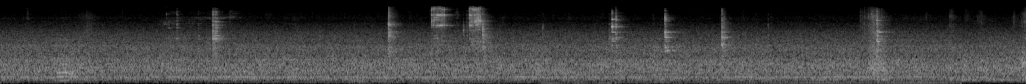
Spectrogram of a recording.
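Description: A wrench and bolts clinking against a steel turbo mounting bracket as it is bolted to the engine block: about eight short, sharp metallic clinks at irregular intervals, over a steady low hum.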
